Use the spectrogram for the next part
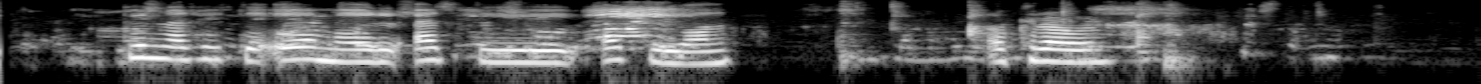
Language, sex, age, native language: Icelandic, female, 11, Icelandic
